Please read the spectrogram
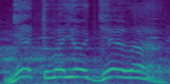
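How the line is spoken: Shouting. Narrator (Russian): Закричал

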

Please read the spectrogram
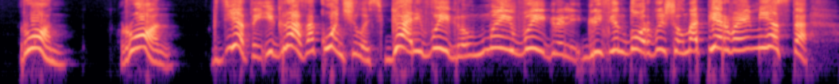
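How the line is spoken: Joyful yelling. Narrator (Russian): Радостно вопила Гермиона

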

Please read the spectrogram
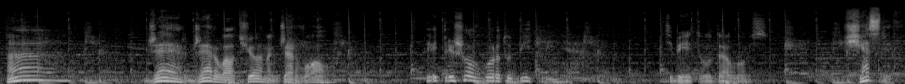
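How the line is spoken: Very quiet speech. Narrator (Russian): сказал, так тихо, что услышала лишь Кичкая

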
